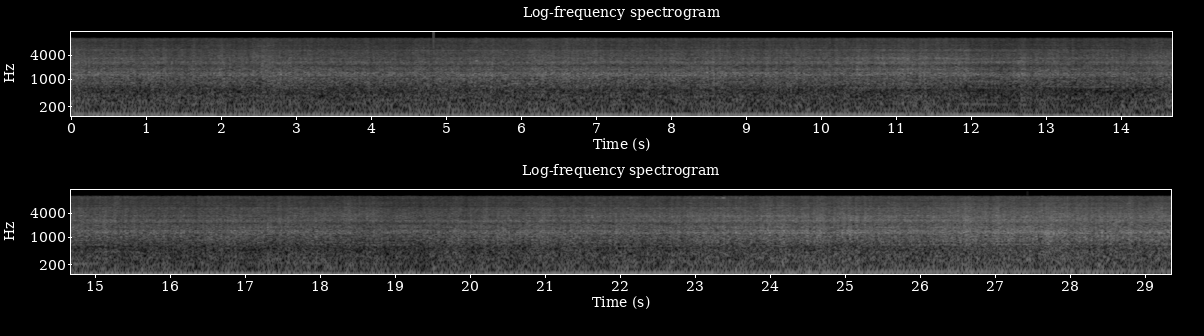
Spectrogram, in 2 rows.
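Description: Honda CBR1000RR (SC77) inline-four engine running at a steady city cruising speed, with wind and road noise on a helmet-mounted microphone. The engine note shifts slightly about twelve seconds in.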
